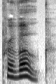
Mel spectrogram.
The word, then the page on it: provoke: prəvóuk; プラボウク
